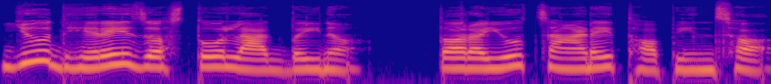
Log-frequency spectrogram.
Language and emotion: Nepali, neutral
